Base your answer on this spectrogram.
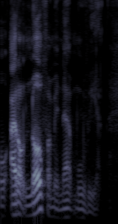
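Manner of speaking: mock detached, aloof, uninterested offhand tone. Retelling how Charlie Cox answered a fan's question: imitating Charlie Cox, aloof. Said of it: "Charlie Cox said it very aloof".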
